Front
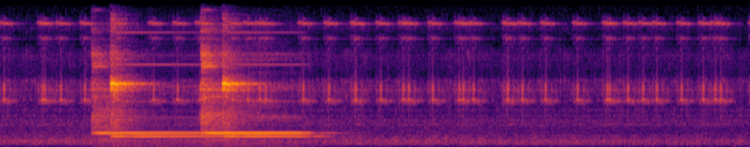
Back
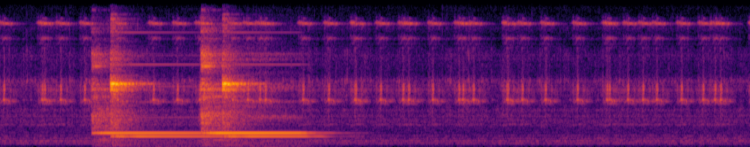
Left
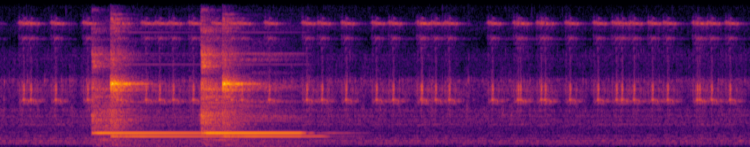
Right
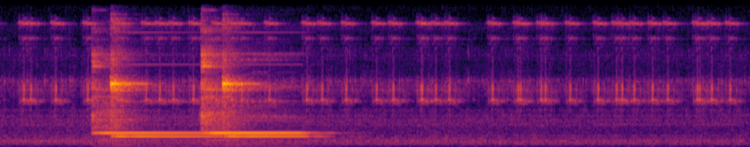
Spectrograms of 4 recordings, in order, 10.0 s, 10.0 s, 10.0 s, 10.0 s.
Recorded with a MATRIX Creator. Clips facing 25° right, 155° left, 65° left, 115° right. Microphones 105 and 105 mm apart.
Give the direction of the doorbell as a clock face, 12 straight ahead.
2 o'clock.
